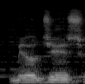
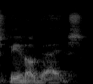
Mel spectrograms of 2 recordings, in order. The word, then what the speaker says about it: Betelgeuse: CNET, Betelgeuse, Beetlejuice, whatever you guys want to call it by, I believe the correct pronunciation is Betelgeuse.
